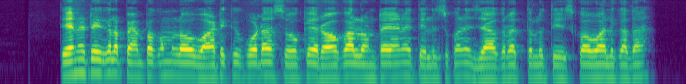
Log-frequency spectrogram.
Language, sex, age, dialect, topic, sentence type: Telugu, male, 18-24, Utterandhra, agriculture, statement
